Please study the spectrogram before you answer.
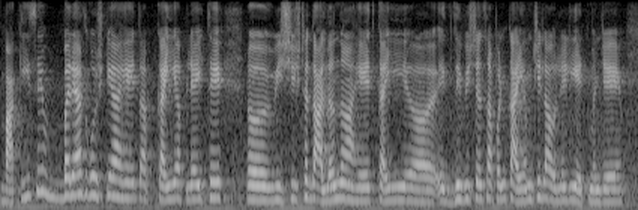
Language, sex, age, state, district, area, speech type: Marathi, female, 60+, Maharashtra, Kolhapur, urban, spontaneous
